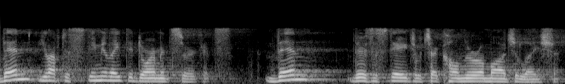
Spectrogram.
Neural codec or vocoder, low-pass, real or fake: none; 5.4 kHz; real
